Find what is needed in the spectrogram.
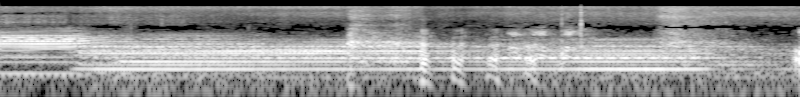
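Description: Several ships' horns in the bay sounding long, overlapping blasts to mark the New Year. One held chord gives way to another about half a second in, then fades near the end.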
